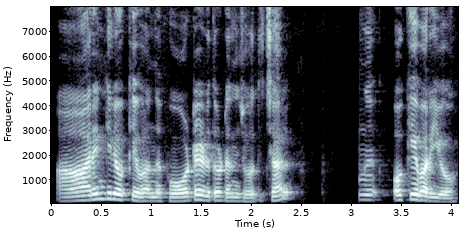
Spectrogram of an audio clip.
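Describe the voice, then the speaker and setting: A woman's voice: on the low side, quick pace, darkish tone, lightly acted. A narrator retelling a TV serial scene, voicing a jealous, possessive young woman who scolds sharply. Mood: jealous scolding.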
